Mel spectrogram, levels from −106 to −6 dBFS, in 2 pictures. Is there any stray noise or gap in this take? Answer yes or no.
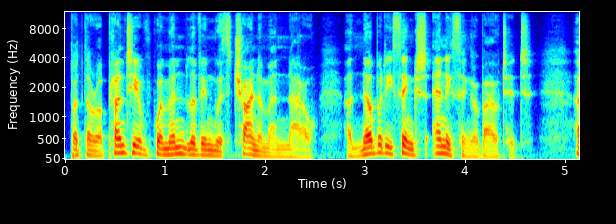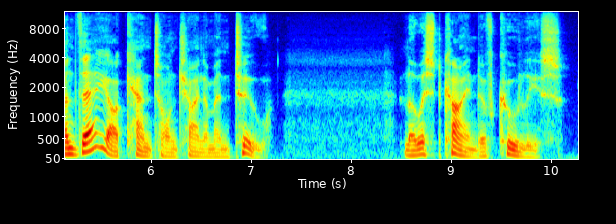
no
